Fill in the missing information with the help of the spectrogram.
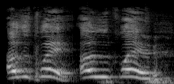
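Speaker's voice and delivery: put-on high, laughing scared-kid plea; Little Chris from Friday. Boy one backing off after the charge, in a high laughing kid voice. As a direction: squeak it out like a kid caught in trouble. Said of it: "Like little Chris from Friday".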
